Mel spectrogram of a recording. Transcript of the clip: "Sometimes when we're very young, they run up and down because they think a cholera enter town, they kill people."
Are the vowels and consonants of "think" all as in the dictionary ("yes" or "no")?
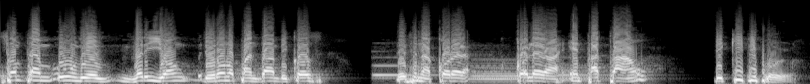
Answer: no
